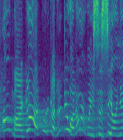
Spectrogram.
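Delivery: high, breathless gush of excitement; imitating a thrilled colleague, high and airy. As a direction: squeal it like you can't wait. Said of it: "She's like".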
